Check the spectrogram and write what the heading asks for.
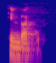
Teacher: we have a primary stress on the final of three syllables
